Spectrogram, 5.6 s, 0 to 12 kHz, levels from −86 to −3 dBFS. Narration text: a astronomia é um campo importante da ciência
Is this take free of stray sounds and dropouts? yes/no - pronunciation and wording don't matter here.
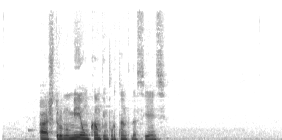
yes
